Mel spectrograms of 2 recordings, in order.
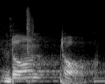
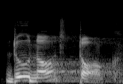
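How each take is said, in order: First: Do not is contracted to one syllable. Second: Do not is said as two full words. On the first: The speaker calls it right. "डू नॉट के बजाय हम बोले डोंट, contracted form" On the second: The speaker calls it wrong. "ये बोलने में थोड़ा सा अजीब सा लग रहा है"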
